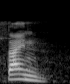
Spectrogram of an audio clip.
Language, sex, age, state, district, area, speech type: Bodo, female, 45-60, Assam, Chirang, rural, read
